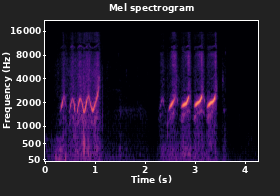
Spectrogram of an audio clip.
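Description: A person whistling to call puppies: a warbling whistle that wavers up and down, then four short, rising whistles in quick succession.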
